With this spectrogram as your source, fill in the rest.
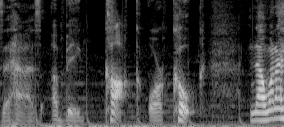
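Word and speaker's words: kok: me we're super immature is spelled k-o-k or some people say coke and some people say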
